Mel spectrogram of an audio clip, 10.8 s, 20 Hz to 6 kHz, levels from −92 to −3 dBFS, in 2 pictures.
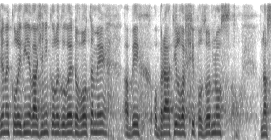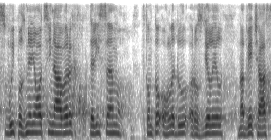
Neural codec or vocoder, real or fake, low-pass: codec, 16 kHz, 4.8 kbps, FACodec; fake; 5.4 kHz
